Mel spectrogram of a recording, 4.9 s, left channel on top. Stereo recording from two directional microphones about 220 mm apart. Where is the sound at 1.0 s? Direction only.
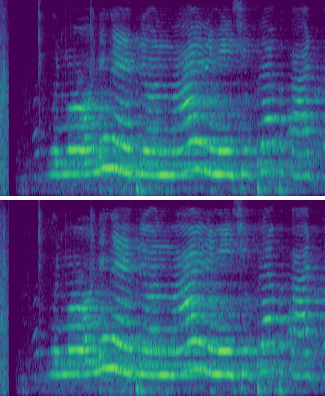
30° right (ahead or behind).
